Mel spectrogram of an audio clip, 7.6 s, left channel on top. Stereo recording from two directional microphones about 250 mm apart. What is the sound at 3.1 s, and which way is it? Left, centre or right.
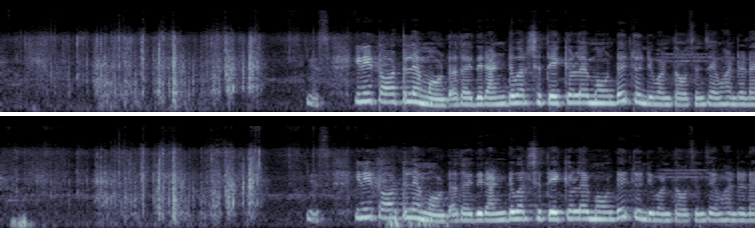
Speech, left.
